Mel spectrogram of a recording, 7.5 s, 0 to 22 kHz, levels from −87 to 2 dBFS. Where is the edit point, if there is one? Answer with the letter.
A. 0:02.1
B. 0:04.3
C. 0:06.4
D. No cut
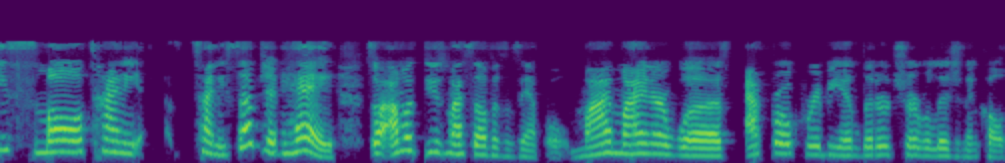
A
